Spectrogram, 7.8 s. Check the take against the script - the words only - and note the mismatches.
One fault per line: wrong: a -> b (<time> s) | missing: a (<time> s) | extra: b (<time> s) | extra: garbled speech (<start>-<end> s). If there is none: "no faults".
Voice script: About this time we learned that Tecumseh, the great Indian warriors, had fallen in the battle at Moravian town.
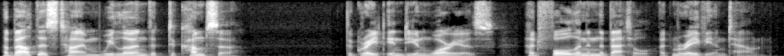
no faults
